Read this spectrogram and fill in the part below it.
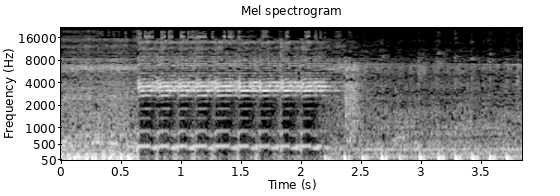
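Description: A Suzuki Smash motorcycle horn on a fullwave relay blares in one long, loud, steady tone over the bike's idling engine, then stops and the engine keeps pulsing alone.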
